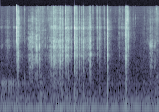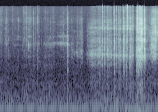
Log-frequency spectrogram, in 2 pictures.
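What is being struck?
Bar of soap scraped with a metal knife.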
